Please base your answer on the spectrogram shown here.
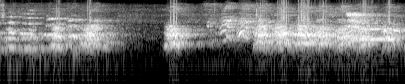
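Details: A pet dog whines in drawn-out, wavering tones, with a brief lull before louder, higher whimpering yelps resume and carry on to the end.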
